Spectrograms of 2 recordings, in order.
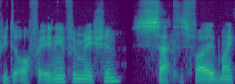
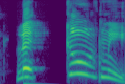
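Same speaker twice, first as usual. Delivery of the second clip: very loud, very high-pitched youthful cry; 14 dB louder than usual. Narrator voices a character being dragged to a table: very young, loud voice. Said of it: "You hear this voice, very young, very uh, loud voice".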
